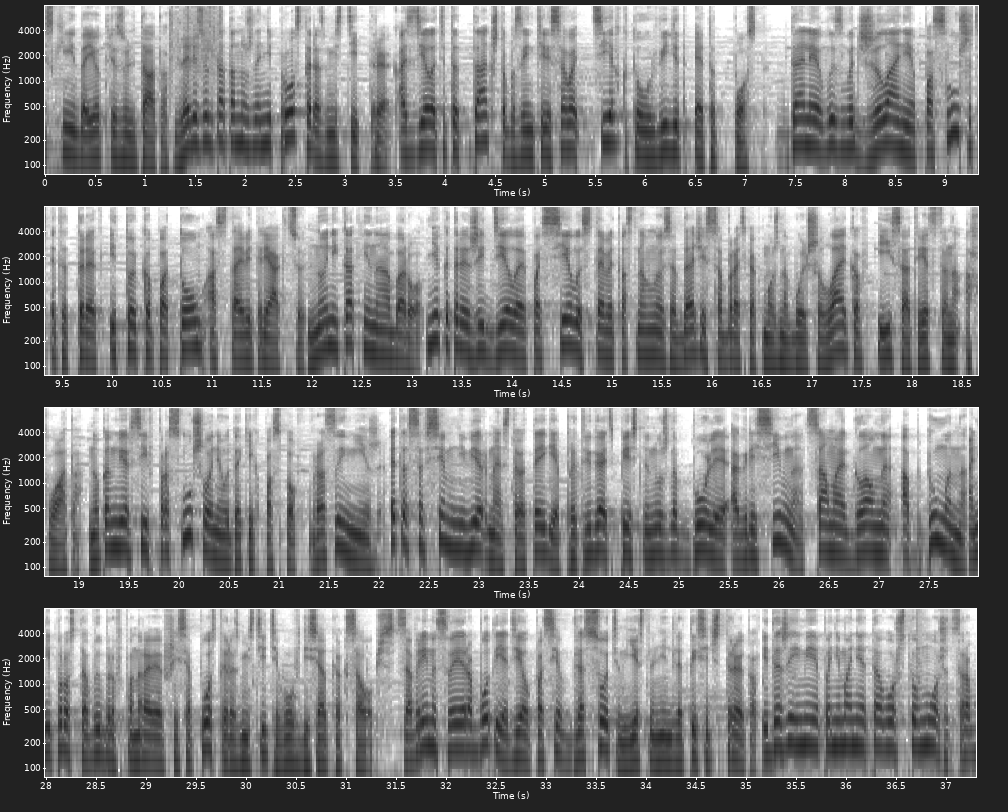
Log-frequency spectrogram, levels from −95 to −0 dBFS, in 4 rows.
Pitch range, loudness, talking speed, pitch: 120-165 Hz, -24 LUFS, 170 wpm, 140 Hz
